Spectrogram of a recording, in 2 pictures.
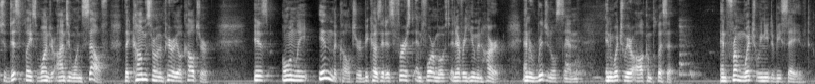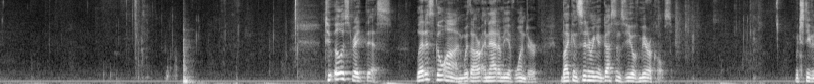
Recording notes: given at the University of Chicago on February 2, 2012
